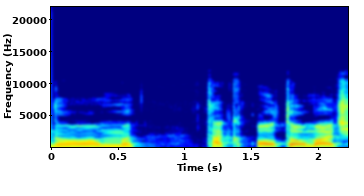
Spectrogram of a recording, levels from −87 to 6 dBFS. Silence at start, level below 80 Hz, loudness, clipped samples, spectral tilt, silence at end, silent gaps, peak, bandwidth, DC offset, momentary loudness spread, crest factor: 0 s; -70 dBFS; -21 LUFS; under 0.1%; -4.5 dB/octave; 0 s; none; -4 dBFS; 10 kHz; under 0.1%; 8 LU; 16 dB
